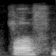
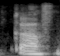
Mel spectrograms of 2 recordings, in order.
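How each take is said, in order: First: কফ with a rounded vowel; correct heavy কফ. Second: কাফ with an open aa vowel; wrong light কাফ. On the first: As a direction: model কফ in place of কাফ. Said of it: "কফ বলতে হবে". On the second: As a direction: show the mistaken কাফ sound. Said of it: "এটাকে কিন্তু কাফ বলা যাবে না". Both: Shown as a demonstration.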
